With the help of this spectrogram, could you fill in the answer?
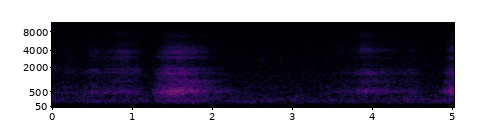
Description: lots more sneezes, all stifled or half stifled.......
